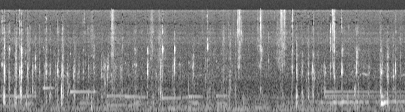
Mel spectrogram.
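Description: A person chewing a mouthful of blueberry cream-filled bagel, with many small mouth clicks throughout.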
